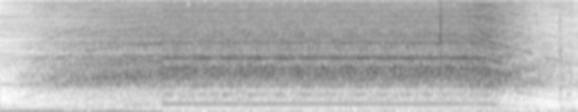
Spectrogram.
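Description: A hair dryer gives a light dry to a coat of Pentart dipping paint, a steady close whooshing blow with a constant hum that ramps up, holds for several seconds, then winds down.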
